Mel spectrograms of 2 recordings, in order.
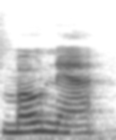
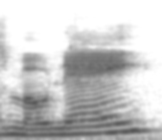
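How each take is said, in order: First: The name ends with a 'nat' sound. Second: The name ends with a 'nay' sound. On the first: The speaker calls it right. "but no, it's Monat" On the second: The speaker calls it wrong. "I always thought it was Monet"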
